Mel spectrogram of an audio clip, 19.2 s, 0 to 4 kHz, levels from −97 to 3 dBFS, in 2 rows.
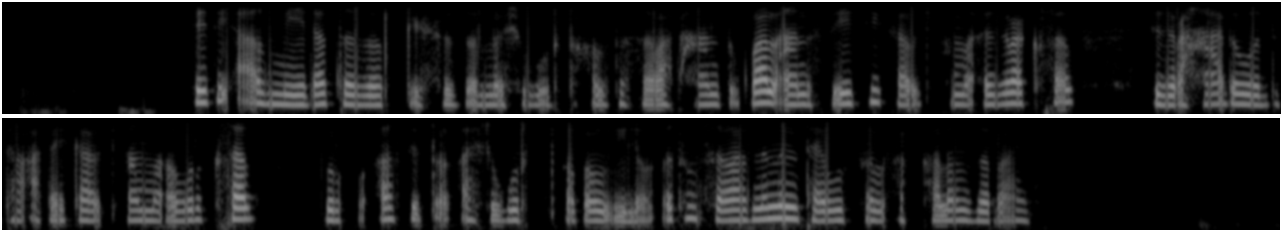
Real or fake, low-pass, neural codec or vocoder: real; 3.6 kHz; none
